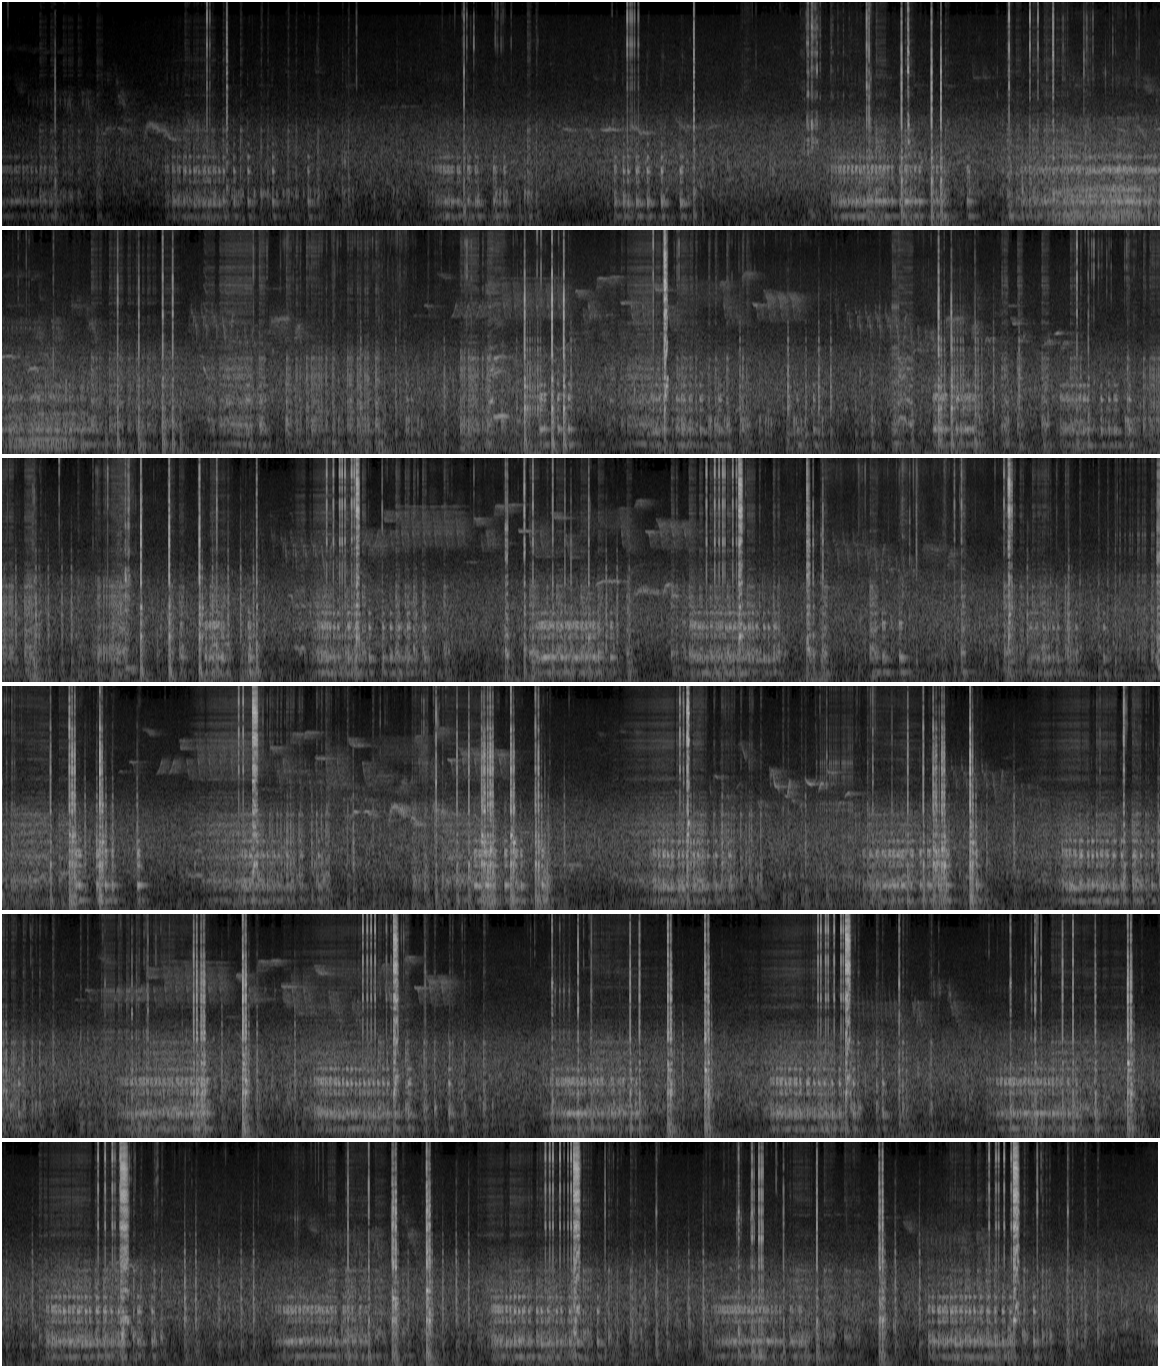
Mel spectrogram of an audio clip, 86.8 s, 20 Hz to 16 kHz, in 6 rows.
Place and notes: Oberwampach, Luxembourg - Spruce crunches
Two collapsed spruce trees, posed on a big alive spruce. The very small wind makes some quiet crunches on the barks.
1 July 2018, 10:40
